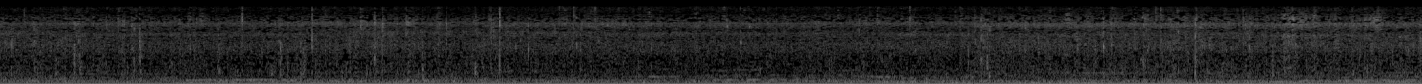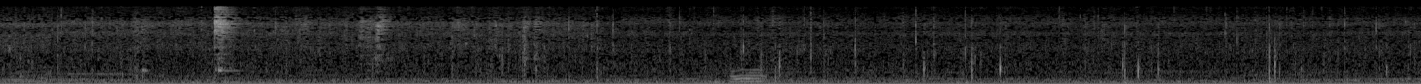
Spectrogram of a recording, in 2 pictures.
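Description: Steady rain falling: an even, fine hiss scattered with small drop taps. A little past halfway, two sharp, louder clicks come about a second and a half apart.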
